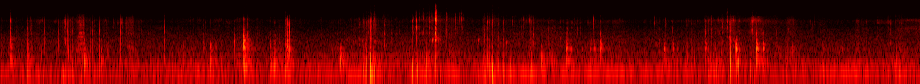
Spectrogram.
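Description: Soft-coated wheaten terrier chewing a wooden stick: irregular crunches and sharp cracks as the wood splinters between its teeth, a few of them louder.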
